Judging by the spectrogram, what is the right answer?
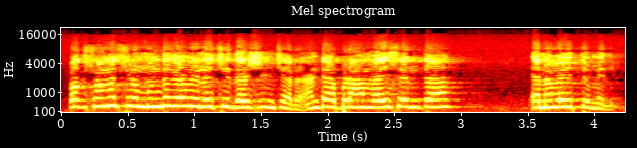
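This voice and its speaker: Female preacher with a high voice, addressing a women's conference and quizzing her listeners. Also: fairly even intonation, fast talker, rough recording. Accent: Telugu. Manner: asks the audience questions and answers them.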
